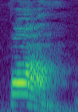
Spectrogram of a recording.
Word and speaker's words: palm: 17th, palm. In palm, L is silent.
